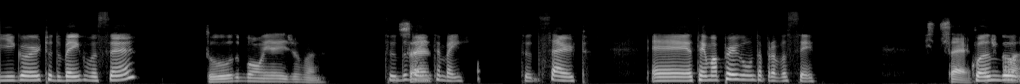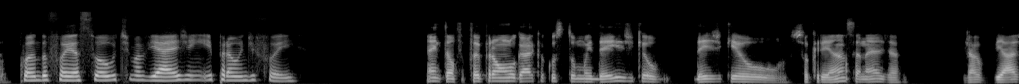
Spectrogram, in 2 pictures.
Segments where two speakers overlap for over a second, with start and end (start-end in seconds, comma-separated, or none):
none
